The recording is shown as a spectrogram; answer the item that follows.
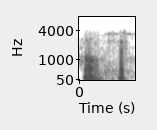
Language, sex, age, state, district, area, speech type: Odia, male, 18-30, Odisha, Koraput, urban, conversation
